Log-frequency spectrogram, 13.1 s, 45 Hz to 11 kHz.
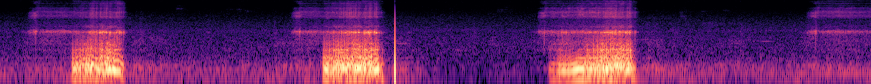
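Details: Dad snoring: three loud, rough rattling snores on inspiration with quiet pauses between, about 15 breaths per minute.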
